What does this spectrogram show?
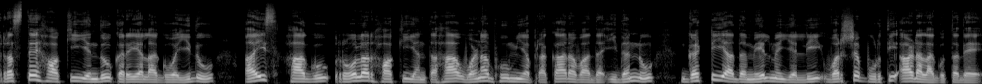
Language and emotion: Kannada, neutral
